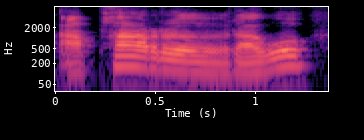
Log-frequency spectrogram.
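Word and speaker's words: עָפָר: 요게 다 이렇게 두 개 다 아 사운드가 납니다. 두 개가 아 사운드가 나서 이걸 아파르라고 읽게 됩니다.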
